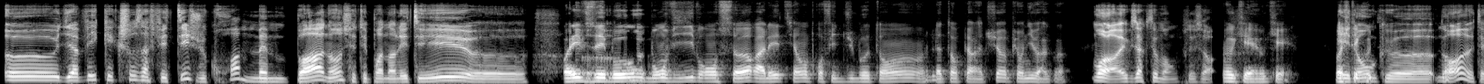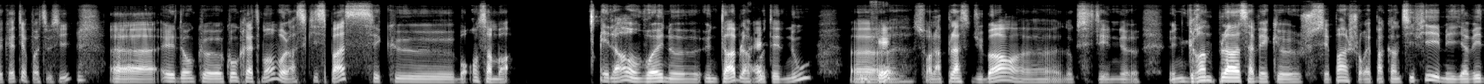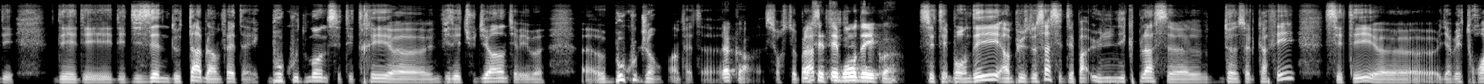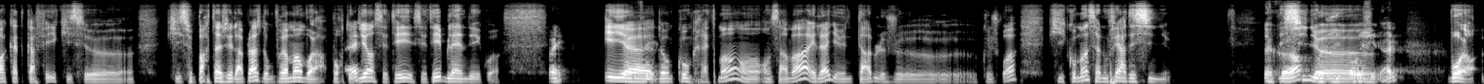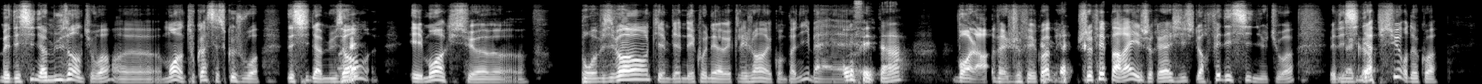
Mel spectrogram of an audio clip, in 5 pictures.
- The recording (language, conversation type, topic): French, podcast, Quelle expérience drôle ou embarrassante as-tu vécue ?
- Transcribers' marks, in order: stressed: "beaucoup"; drawn out: "je"; laugh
